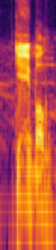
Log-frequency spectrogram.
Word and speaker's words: Gable: Keeper this time, tackled right away, is going to be number 4, Gable, is it, or Goebel? Gable. Gable, that's what I thought it was, but I was running around getting a Saruji's candy bar, so I wasn't here for the pronunciations.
